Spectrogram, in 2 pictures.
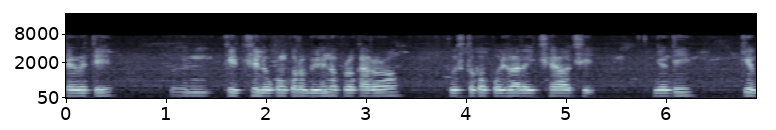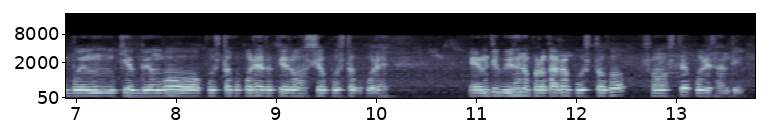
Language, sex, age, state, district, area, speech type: Odia, male, 18-30, Odisha, Subarnapur, urban, spontaneous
